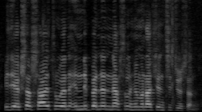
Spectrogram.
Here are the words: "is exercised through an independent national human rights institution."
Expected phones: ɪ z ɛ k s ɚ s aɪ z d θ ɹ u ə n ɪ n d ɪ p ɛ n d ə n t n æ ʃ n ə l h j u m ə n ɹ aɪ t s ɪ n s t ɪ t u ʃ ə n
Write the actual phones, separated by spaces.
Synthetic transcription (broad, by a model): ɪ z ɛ k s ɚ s aɪ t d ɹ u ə n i n d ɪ p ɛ n d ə n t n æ s n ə l h j u m ə n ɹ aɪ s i n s t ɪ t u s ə n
